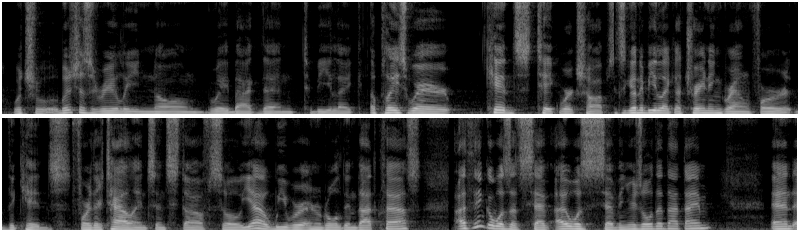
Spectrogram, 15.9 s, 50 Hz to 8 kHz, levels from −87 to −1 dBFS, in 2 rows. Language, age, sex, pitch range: English, 20-39, male, 120-150 Hz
